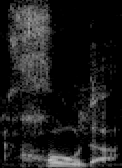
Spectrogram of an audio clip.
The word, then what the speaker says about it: Gouda: Like Gouda, if you go to Gouda and go, I'll have some Gouda, please. No, it's Holder. It's Holder because they don't have G's. We're gonna tell you there's no G's in the Netherlands.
